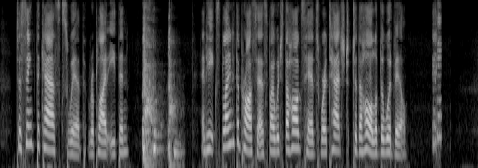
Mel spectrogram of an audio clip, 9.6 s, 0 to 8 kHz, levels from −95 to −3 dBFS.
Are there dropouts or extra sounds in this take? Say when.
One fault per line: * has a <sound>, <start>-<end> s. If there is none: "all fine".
* has a cough, 2.8-3.7 s
* has a laugh, 8.7-8.8 s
